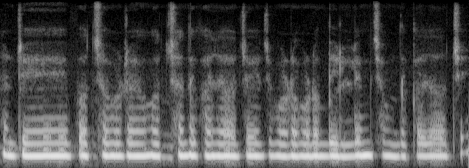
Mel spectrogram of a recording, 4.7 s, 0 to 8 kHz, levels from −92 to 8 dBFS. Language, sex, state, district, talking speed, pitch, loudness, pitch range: Odia, female, Odisha, Sambalpur, 115 wpm, 225 Hz, -10 LUFS, 220-225 Hz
